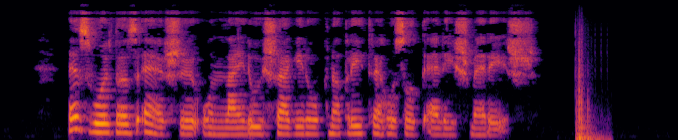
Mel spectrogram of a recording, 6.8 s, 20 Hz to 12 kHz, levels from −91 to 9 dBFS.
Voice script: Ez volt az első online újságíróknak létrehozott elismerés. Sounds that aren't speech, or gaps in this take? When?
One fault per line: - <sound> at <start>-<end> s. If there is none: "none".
- thud at 5.7-6.1 s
